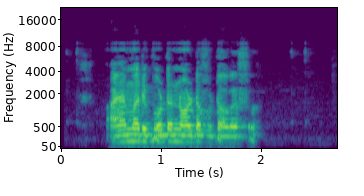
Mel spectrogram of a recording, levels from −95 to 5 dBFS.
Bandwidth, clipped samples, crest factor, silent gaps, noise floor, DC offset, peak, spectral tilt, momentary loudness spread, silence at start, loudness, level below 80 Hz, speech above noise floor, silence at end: 9.2 kHz; under 0.1%; 18 dB; none; -64 dBFS; under 0.1%; -2 dBFS; -5 dB/octave; 20 LU; 0.5 s; -18 LUFS; -62 dBFS; 47 dB; 0.85 s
